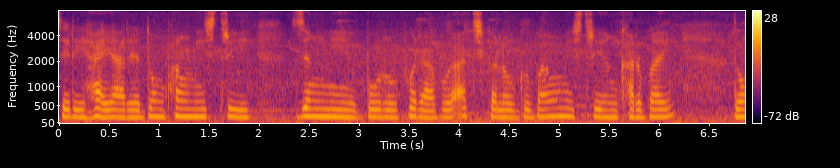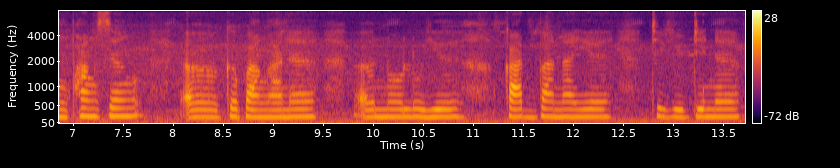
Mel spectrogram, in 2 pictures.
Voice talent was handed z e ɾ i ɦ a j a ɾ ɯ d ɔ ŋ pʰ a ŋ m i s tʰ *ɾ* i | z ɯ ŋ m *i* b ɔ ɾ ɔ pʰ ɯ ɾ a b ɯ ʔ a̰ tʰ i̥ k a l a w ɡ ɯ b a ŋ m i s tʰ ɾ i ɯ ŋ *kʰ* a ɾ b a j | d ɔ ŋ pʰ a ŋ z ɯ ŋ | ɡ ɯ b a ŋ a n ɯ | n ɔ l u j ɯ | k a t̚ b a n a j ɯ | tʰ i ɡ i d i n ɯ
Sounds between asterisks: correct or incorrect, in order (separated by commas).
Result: correct, correct, correct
